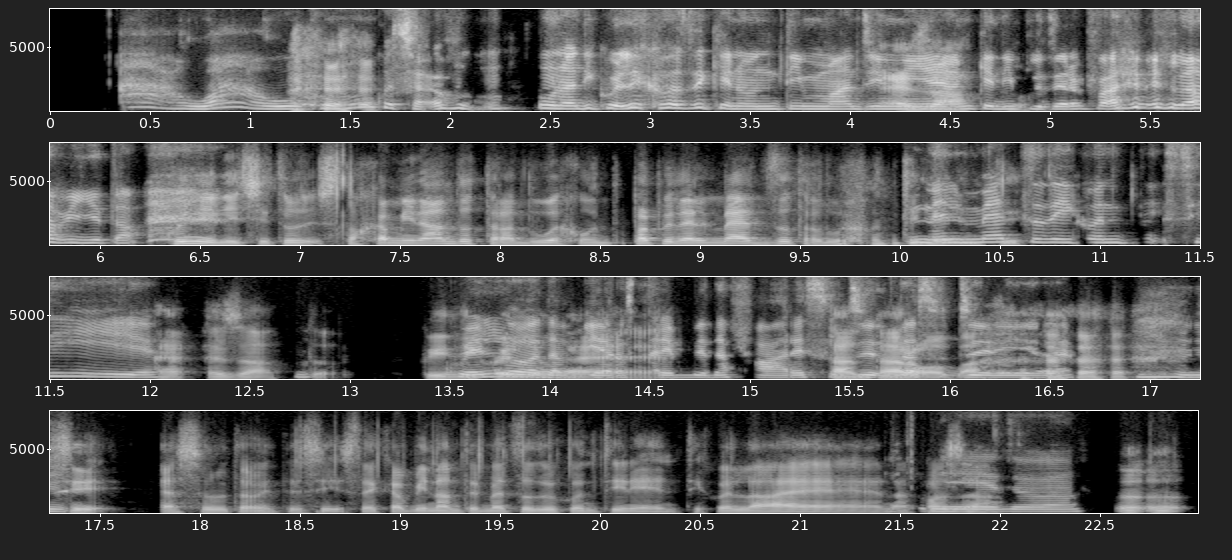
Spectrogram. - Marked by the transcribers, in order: surprised: "Ah, wow!"; chuckle; "neanche" said as "eanche"; laughing while speaking: "fare nella vita"; laughing while speaking: "continenti"; laugh; "una" said as "na"
- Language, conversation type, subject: Italian, podcast, Puoi raccontarmi di un viaggio che ti ha cambiato?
